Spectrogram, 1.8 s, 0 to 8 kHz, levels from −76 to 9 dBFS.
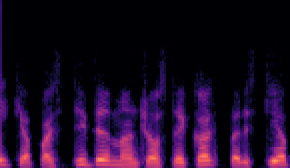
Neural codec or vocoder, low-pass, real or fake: codec, 16 kHz, about 1 kbps, DyCAST, with the encoder's durations; 7.2 kHz; fake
